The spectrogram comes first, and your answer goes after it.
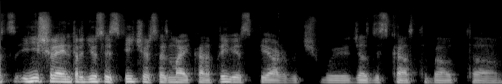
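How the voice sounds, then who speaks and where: This man talks at a very fast pace with hardly any pauses, his fairly low pitch carrying a dark, mellow tone. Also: ordinary pitch variation. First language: not English. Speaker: software developer. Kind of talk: technical meeting discussion. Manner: halting.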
